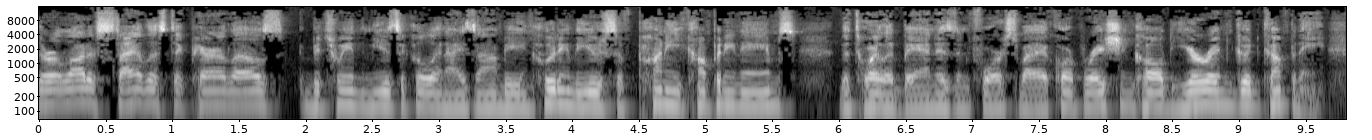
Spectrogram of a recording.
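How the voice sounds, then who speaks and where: A man's somewhat breathy, monotone, flat delivery at a very fast pace. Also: medium pitch for a man. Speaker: podcast host. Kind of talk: casual chat.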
